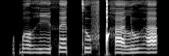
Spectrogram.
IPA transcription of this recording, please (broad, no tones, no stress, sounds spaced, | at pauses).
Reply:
ɓ o ɦ i θ ɛ tː u f ǃʰ a l u ɦ a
